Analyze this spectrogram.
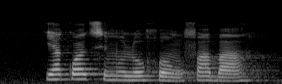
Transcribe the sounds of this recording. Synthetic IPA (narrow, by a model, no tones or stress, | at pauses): jakʼwat͡sʰimʊlʊk͡xoŋ̩faba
